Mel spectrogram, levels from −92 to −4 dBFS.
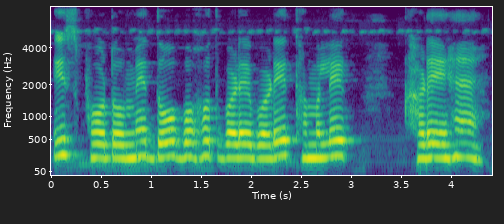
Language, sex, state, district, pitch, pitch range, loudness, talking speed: Hindi, female, Uttar Pradesh, Shamli, 215 Hz, 205-235 Hz, -15 LUFS, 135 wpm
